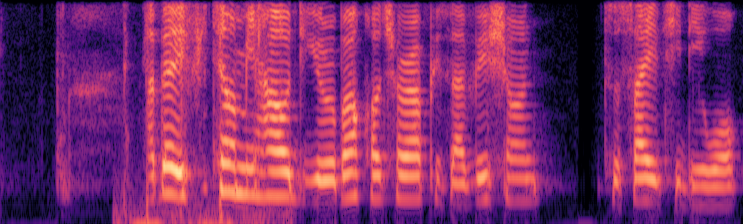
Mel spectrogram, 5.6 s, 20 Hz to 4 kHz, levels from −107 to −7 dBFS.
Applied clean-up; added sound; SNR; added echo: none; Scissors; 16 dB; none.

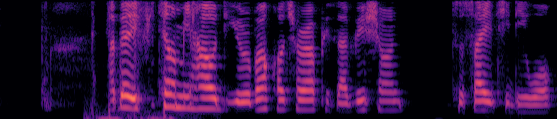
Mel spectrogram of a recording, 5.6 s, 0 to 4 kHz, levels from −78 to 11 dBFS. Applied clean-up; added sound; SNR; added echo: classical method log-MMSE.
